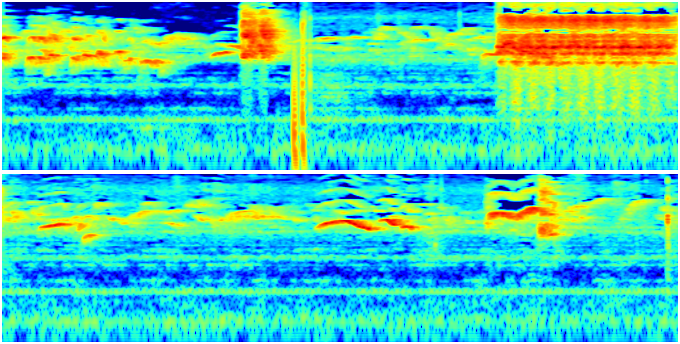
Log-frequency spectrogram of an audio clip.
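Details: Oriental magpie-robins kept in a colony so a jumpy bird gets used to noise and sings sooner. Scattered bright whistles and twitters broken by a sharp crack and a loud, harsh rasping outburst about a second long.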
